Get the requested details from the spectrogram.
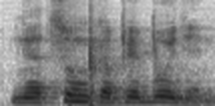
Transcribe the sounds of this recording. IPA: ˈnʲɛt ɐpʲɪˈbuːdʲɪnt

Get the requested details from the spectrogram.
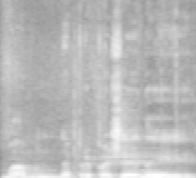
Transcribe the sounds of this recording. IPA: mɐm nʲɛpʲrʲɪpɐˈʒʲæːnɐ ɪ

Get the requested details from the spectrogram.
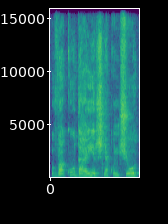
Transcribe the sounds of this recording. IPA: ʋɐˈkuː dɐ iːr ʃʲnʲɛkʊnʲˈt͡ʃʲuː

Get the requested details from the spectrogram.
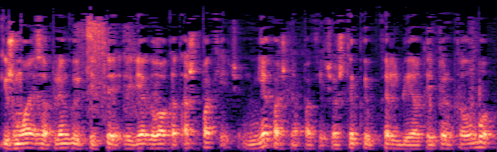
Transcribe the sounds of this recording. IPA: kɐɪ ˈʒmoːnʲeːs ɐpʲˈlʲɪŋkʊɪ kʲɪˈtʲɪ ɪr ˈjiɛ ɡɐlˠˈʋoːjɛ kɐt ɐʃ ˈpɑːkʲɛɪt͡ʃʲɛʊ ˈnʲiɛkoː ɐʃ nʲɛˈpɑːkʲɛɪt͡ʃʲɛʊ ɐʃ ˈtɐɪp kɐɪp kɐlʲˈbʲeːjɛʊ ˈtɐɪp ɪr kɐlˠˈbʊ

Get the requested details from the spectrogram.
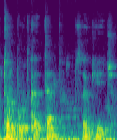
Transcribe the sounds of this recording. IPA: tʊrˈbuːt kɐt ˈtʲɛp sɐˈkʲiːt͡ʃʲɛʊ

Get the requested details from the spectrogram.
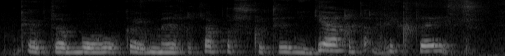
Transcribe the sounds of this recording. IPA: kɐɪp tɐ ˈbʊʋʊ kɐɪ ˈmʲɪrɨ tɐ pɐskʊˈtʲɪnʲɪ ˈɡʲɛrdɐ lʲiːkˈtɐɪs

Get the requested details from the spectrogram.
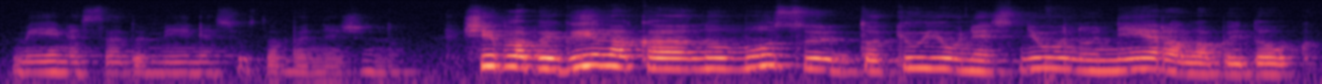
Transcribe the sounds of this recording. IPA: ˈmʲeːnʲɛsʲɪ ɐ ˈdʊ ˈmʲeːnʲɛsʲʊs dɐˈbɐ nʲɛʒʲɪˈnoː ˈʃʲɛɪp ˈlˠɑːbɐɪ ˈɡɐɪlˠɐ kɐ nʊ ˈmuːsʊ toːˈkʲuː jɛʊnʲɛˈsʲnʲuː nʊ ˈnʲeːrɐ ˈlˠɑːbɐɪ ˈdɐʊk

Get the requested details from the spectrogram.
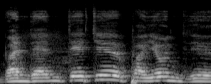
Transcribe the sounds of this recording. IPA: ʋɐnʲˈdʲɛnʲtʲiɛkʲɪ pɐˈjʊŋʲɡʲɪ

